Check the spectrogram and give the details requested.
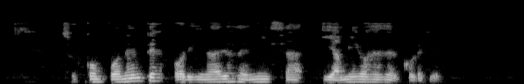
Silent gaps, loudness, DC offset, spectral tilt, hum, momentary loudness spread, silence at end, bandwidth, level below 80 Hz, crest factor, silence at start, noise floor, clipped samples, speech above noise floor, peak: none; -20 LUFS; under 0.1%; -7 dB/octave; none; 15 LU; 0.85 s; 7.8 kHz; -60 dBFS; 18 dB; 0.65 s; -72 dBFS; under 0.1%; 53 dB; -2 dBFS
